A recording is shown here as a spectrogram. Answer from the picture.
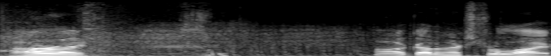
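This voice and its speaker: This is a woman talking. She has an American accent. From US South. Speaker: streamer. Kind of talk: gameplay commentary. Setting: live stream. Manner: casual, rambling with hesitations.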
